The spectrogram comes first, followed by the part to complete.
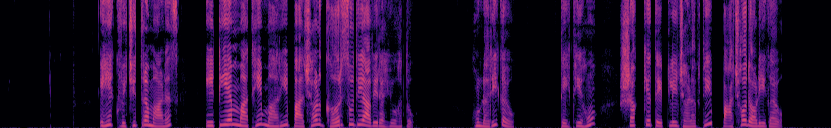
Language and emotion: Gujarati, fearful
